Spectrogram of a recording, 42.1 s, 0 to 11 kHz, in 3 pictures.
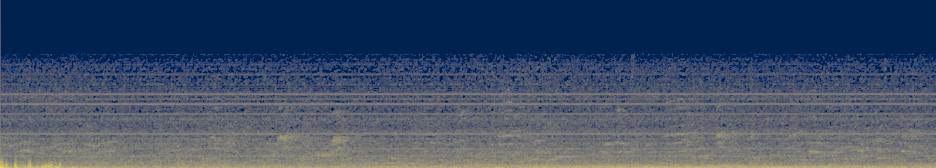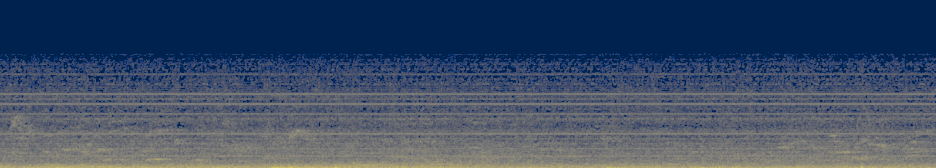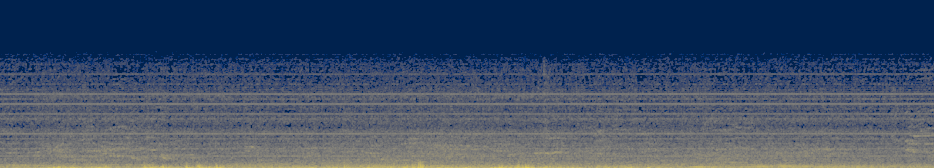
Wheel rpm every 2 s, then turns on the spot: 0, 0, 0, 0, 0, 0, 0, 0, 0, 0, 0, 0, 0, 0, 0, 0, 0, 0, 0, 0, 0.
none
